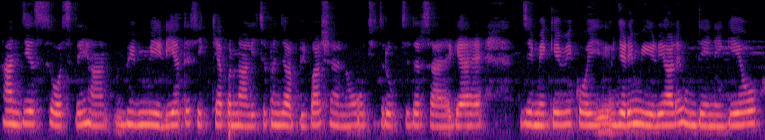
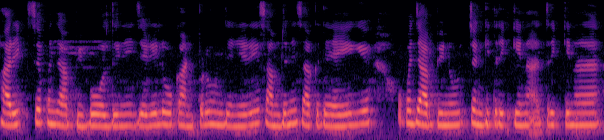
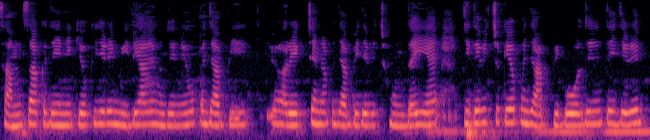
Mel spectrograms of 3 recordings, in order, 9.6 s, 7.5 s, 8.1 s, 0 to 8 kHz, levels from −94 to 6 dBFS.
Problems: background conversations at intervals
